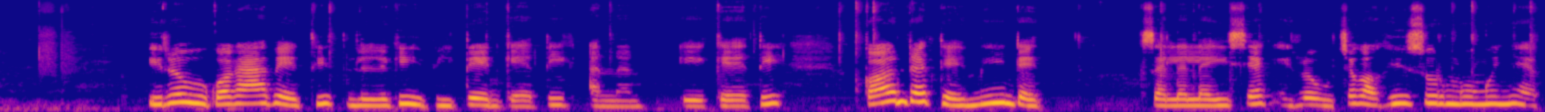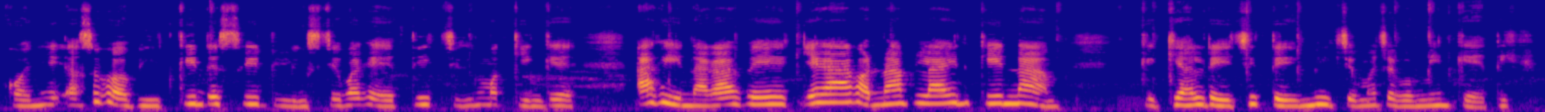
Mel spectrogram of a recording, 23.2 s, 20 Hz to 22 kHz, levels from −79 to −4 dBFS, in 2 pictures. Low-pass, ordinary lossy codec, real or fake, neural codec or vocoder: none; none; real; none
